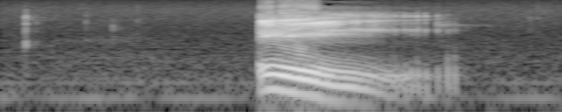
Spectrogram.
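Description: A man's voice drawing out a single syllable about a second in, falling in pitch, as a word is sounded out slowly; a few faint clicks come just before it.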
